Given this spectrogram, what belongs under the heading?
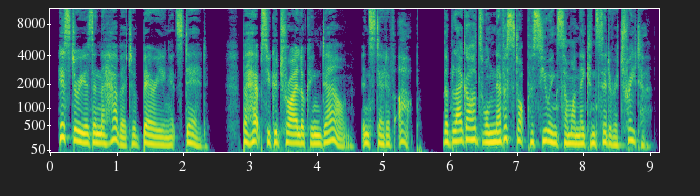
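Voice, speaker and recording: Fantasy game NPC: earnest female turncoat soldier, embittered, formal storyteller's delivery, slightly low pitch, very dry studio sound. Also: dry recording. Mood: sombre, pensive. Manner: articulate, grave, formal storytelling. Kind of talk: dramatic fantasy game dialogue.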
